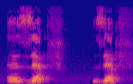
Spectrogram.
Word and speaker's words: Zepf: Zepf. How do you spell that?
